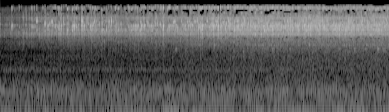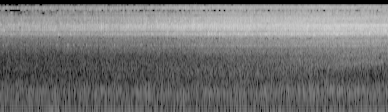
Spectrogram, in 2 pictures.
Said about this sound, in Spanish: Después lo llenan de semillas y cuando las semillas van chocando con las púas del cactus va imitando el sonido de la lluvia.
